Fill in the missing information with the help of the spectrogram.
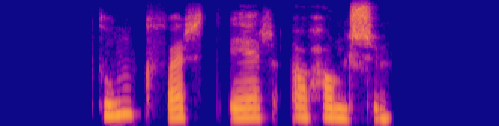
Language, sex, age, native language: Icelandic, female, 20-29, Icelandic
